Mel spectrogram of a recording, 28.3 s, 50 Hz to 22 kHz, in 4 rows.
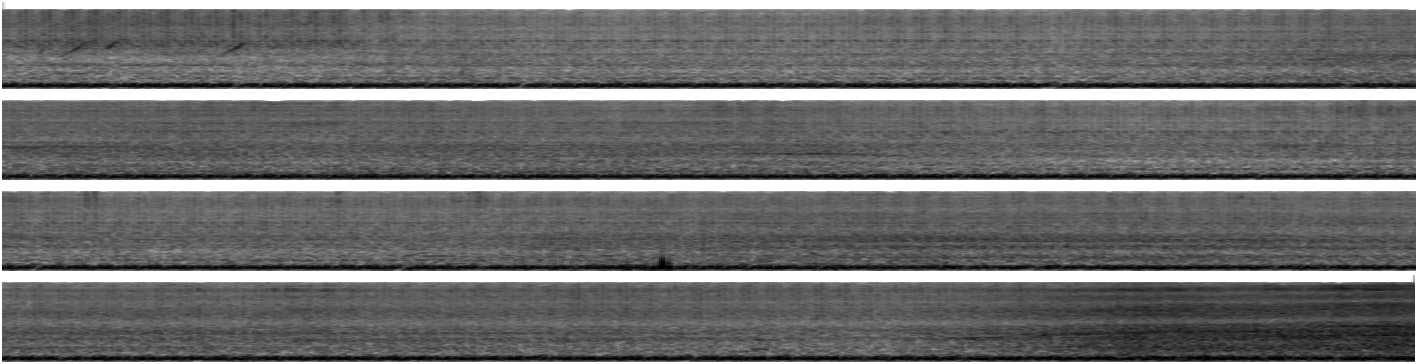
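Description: Suzuki Sierra's four-cylinder engine running steadily at near-idle as it crawls down a steep slope in low range on 4.16 reduction gears. A single sharp knock comes about two-thirds of the way through. The engine grows louder near the end as the vehicle comes close.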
